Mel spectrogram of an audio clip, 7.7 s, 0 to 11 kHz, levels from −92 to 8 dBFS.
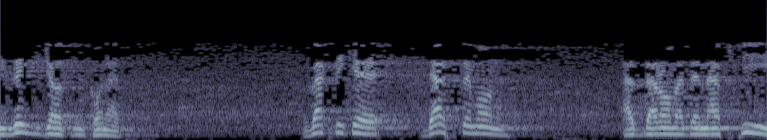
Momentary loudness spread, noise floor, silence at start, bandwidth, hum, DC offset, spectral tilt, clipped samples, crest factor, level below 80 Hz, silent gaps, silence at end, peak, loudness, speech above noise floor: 22 LU; -48 dBFS; 0 s; 4.1 kHz; none; under 0.1%; -11 dB/octave; under 0.1%; 18 dB; -66 dBFS; none; 0 s; -10 dBFS; -28 LUFS; 21 dB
